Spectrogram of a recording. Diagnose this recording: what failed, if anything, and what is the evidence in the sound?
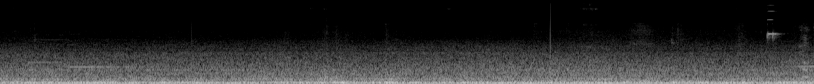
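Likely dropped buffers (overrun) at the driver: unread audio was overwritten, so the sound jumps ahead at 1.92 s (around 40 ms lost), 5.50 s and 6.58 s.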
